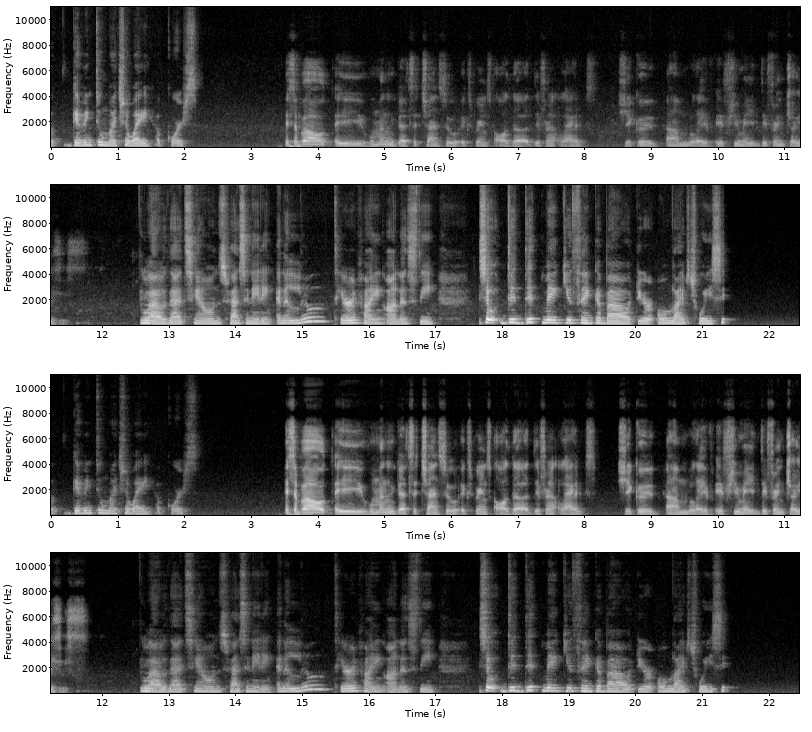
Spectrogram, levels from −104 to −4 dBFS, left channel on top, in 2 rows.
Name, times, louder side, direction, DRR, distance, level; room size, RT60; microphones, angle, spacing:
voice 1, 0.0-2.2 12.6-17.0 17.7-21.3, left 5 dB, 60° left, 0.4 m, -26 dB
voice 2, 3.5-8.2 8.5-11.7, right 6 dB, 65° right, 0.4 m, -32 dB
11.0 x 4.8 x 2.3 m
head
